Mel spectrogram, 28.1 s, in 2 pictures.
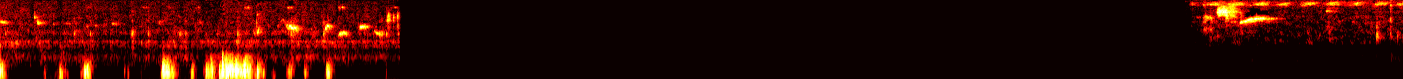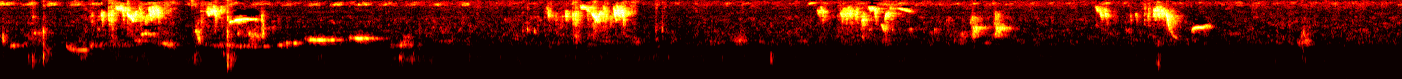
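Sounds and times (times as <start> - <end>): small birds chirping: 0.0 - 4.0, 11.9 - 28.0.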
